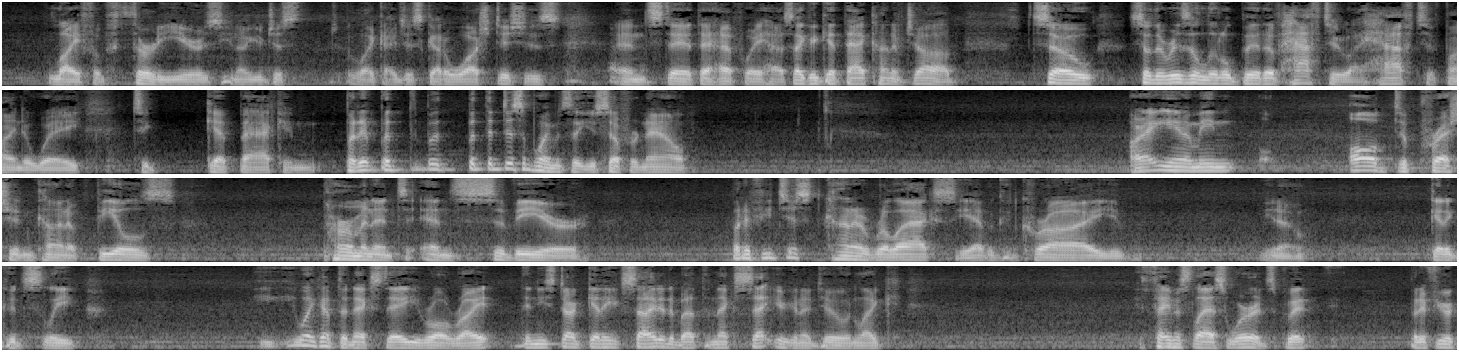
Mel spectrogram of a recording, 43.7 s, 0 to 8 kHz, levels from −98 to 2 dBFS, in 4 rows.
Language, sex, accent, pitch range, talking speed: English, male, American, 90-135 Hz, 170 wpm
